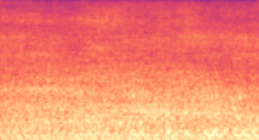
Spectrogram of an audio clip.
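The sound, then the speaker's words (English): A Harley-Davidson motorcycle cruises past on an ocean road by the beach on a beautiful day, with a deep, throbbing engine note that stays steady and loud throughout, with no voices over it. “Harley Davidson.”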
